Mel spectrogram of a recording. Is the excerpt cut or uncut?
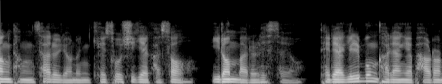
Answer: uncut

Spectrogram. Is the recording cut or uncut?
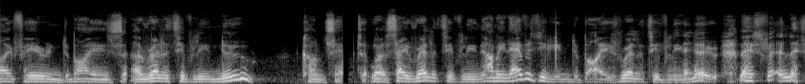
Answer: uncut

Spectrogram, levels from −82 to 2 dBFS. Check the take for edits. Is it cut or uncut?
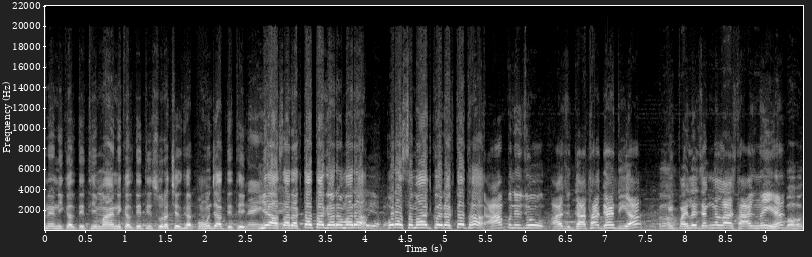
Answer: cut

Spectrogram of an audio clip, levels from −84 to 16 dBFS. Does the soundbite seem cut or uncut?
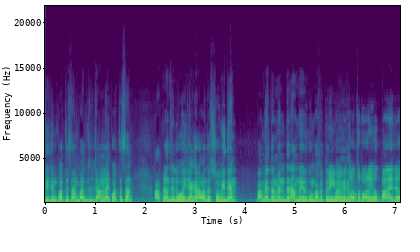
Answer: uncut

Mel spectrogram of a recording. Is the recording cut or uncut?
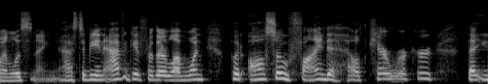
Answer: uncut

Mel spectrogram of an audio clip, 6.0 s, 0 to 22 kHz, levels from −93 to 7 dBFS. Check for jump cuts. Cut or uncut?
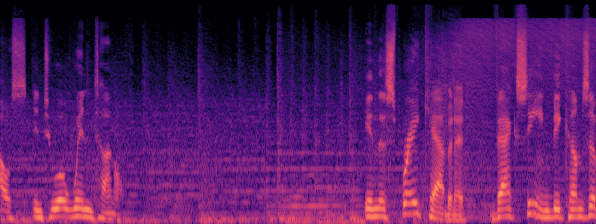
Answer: cut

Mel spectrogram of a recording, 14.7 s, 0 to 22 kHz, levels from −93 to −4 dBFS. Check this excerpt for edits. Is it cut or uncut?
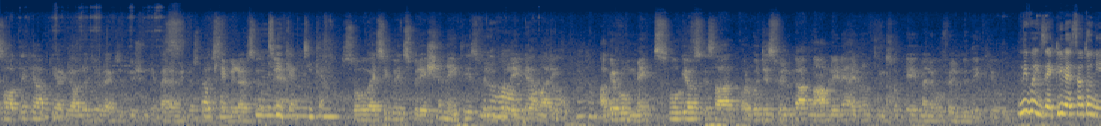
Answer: uncut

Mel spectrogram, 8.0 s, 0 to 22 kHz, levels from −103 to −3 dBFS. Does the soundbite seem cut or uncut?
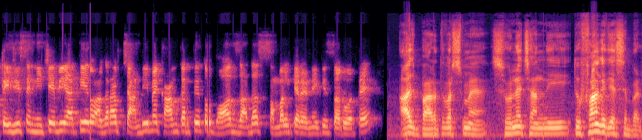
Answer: cut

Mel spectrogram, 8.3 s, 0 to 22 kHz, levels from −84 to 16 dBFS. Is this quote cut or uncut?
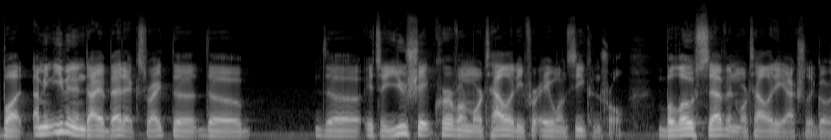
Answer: uncut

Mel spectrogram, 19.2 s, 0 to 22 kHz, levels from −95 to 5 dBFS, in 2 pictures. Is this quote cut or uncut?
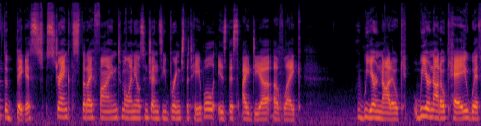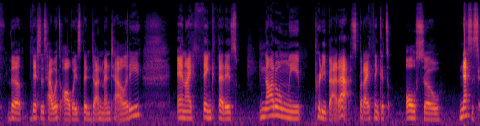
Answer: uncut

